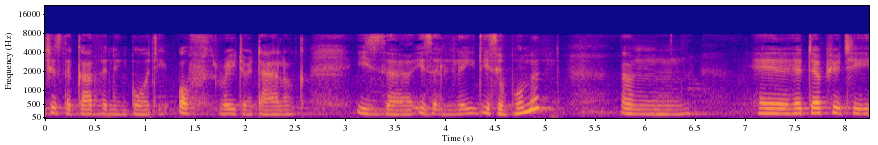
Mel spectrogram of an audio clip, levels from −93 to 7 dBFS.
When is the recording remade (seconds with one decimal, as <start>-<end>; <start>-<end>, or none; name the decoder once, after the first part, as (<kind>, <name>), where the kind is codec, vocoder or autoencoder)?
0.5-1.1 (codec, SNAC); 4.0-6.1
